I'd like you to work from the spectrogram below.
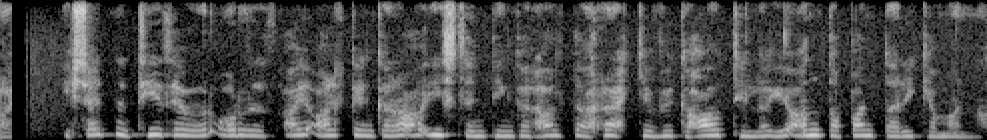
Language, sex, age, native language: Icelandic, male, 18-19, Icelandic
